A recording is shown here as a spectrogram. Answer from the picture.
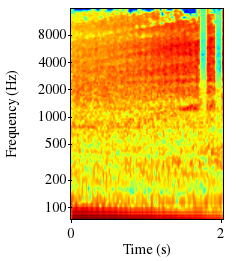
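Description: A deep, steady low rumble with little sound above it, easing slightly near the end.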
